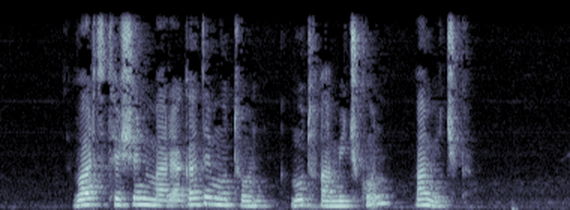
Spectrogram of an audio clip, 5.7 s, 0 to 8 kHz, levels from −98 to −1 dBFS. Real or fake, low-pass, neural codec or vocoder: real; 7.2 kHz; none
